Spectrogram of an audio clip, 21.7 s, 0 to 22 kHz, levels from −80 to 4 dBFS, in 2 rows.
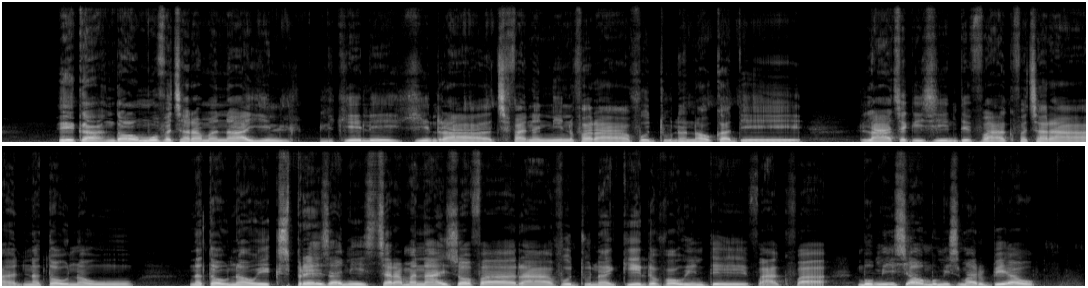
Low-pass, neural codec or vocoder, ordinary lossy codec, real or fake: none; vocoder, 48 kHz, 128 mel bands, Vocos; none; fake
